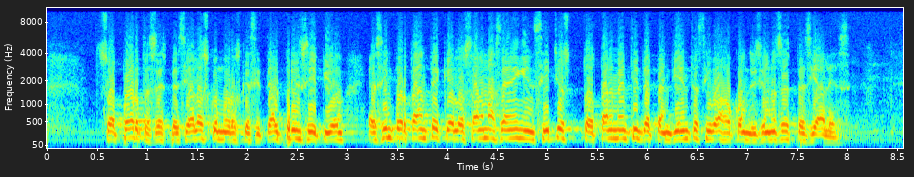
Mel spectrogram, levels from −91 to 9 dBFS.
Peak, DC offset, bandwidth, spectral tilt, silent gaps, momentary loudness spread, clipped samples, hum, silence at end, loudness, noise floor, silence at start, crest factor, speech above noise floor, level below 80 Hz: -2 dBFS; under 0.1%; 10.5 kHz; -6.5 dB/octave; none; 4 LU; under 0.1%; none; 0 s; -16 LUFS; -37 dBFS; 0 s; 14 dB; 21 dB; -56 dBFS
